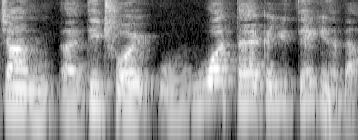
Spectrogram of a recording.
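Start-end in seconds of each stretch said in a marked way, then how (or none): none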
